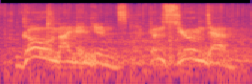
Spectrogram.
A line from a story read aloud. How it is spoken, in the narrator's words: Garker, who sounds somewhat like Godzilla, she's ranting and roaring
